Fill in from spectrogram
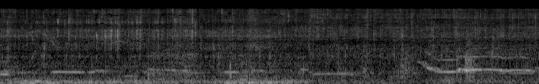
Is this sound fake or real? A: real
